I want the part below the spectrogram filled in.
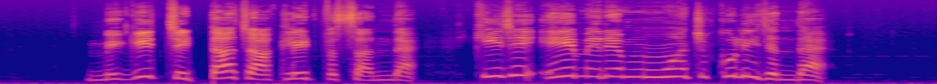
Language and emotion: Dogri, happy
